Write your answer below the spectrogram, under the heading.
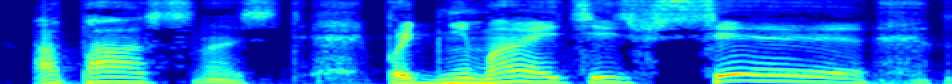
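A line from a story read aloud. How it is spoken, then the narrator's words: Guards shouting alarm. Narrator (Russian): закричала стража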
